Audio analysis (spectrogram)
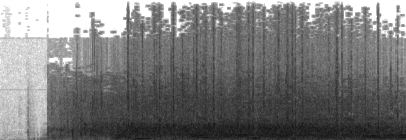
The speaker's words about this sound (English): Like, let's do that properly. The intro properly, right, man. Get the applause ready.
